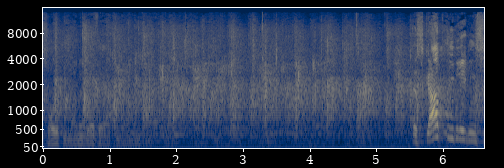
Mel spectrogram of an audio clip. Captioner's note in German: Beifall CDU und BÜNDNIS 90/DIE GRÜNEN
